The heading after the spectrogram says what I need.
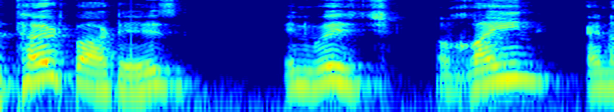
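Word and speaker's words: غين: So the word letter Ghain and Kha are originated from the top of our throat, from the part of our throat which is close to our mouth.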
